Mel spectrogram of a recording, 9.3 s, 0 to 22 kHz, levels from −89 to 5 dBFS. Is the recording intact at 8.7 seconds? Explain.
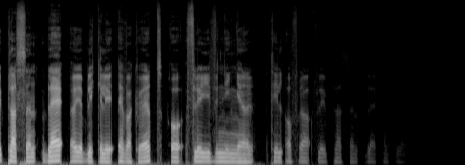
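No. At 8.7 s the sound is inside truncation distortion on a fade, which runs from 4.94 s to the end at 9.31 s and is worst from 6.69 s onward. The fade-out starting around 5 s is smooth in shape, but the gain stage drops low bits without dither, consistent with about 12-bit resolution. At this level the waveform collapses into a few square steps, heard as gritty. A spectrogram shows harsh broadband grain.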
